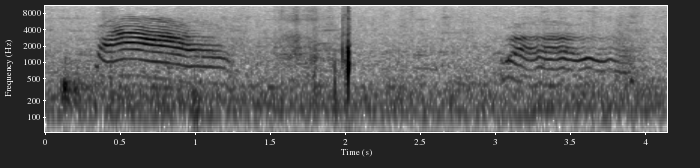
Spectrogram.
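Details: An annoyed house cat on an afternoon lets out two complaining meows: the first loud and slightly rising then falling, the second lower and wobbling, separated by a sharp click.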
